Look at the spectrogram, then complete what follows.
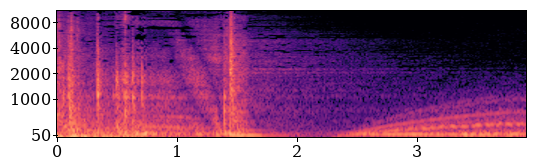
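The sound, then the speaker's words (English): A sliding door glides gently shut with a soft whoosh and a muffled thud behind Leia as she marches out of the meeting room. After a short pause, a rising electronic hum swells in, with no one speaking. “If only she could slam the door, but it wishes gently shut behind her.”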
